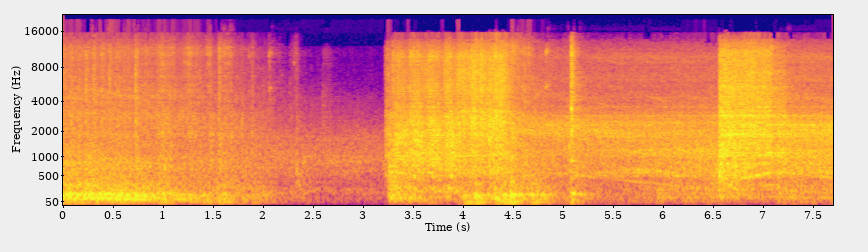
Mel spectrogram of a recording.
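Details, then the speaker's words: 1971 Chevy Nova small-block V8 (4-speed), non-running when bought, first start after re-splicing a plug wire: catches, stumbles and refires lumpy and uneven. It is misfiring; the firing order checks good, and timing is suspected out. "here's what we got just based on that little bit of running it's definitely a misfire"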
